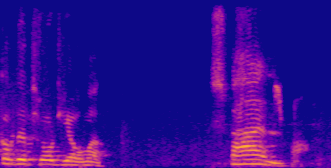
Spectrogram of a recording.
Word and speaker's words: sparen: Because that R sounds totally different for me than yours. Sparen. Sparen. Right. That R comes from the back of the throat.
